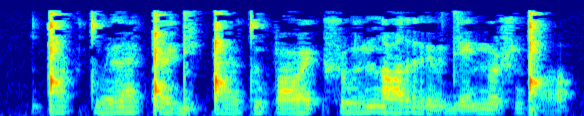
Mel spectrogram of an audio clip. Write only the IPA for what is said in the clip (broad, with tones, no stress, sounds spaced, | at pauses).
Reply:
ŋ͡ǃ ɑ̤˥ k tʷ e̤˧˥ l æ̤˥ ǃ ø˧ d i˩ ǃ æ̤˧˥ tʷ æ˧ p ʕ ø˧˥ ʔ ʂ u˧˥ l n̪ ɑ˧˥ r ɯ˩˧ d e˩˧ n̪ o˩˧ ʂ ŋ͡ǃ ɑ̤˩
